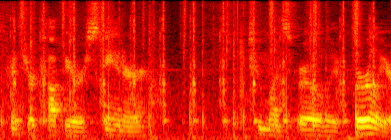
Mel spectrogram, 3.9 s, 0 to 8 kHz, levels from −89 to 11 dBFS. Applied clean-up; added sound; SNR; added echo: none; Run + Clock; 9 dB; none.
